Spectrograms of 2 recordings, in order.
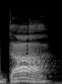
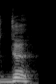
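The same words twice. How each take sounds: First: Da with a full open "ah"; full vowel. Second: D with a short schwa, "duh"; reduced vowel. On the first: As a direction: say da as a full "dah". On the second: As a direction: say d as a clipped "duh". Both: Shown as a demonstration. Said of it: "the da becomes d".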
